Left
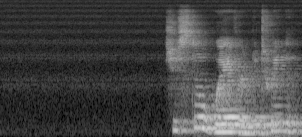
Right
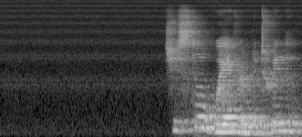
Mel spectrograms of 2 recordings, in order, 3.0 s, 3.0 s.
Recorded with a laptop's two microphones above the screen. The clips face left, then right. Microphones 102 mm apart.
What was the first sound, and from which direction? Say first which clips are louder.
A woman speaking: left 2 dB; 40° left (ahead or behind).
